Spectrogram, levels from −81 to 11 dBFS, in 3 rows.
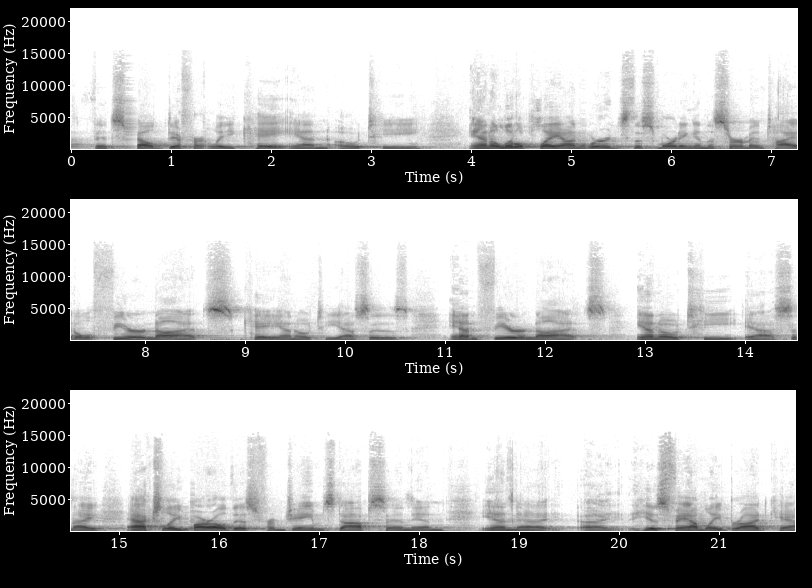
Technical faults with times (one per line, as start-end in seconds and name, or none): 0.54-0.67 lost LE Audio frames
5.10-5.15 lost LE Audio frames
6.84-6.88 lost LE Audio frames
11.10-11.30 lost LE Audio frames
15.61-15.75 lost LE Audio frames
18.94-18.97 lost LE Audio frames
